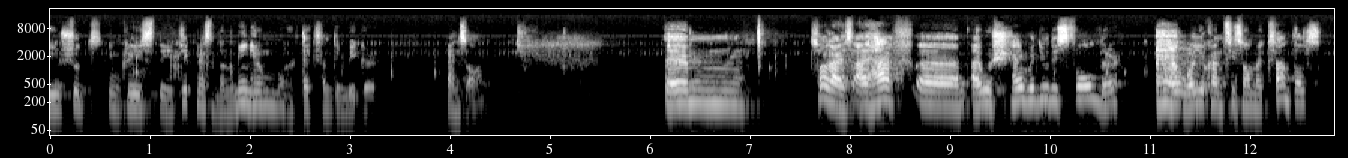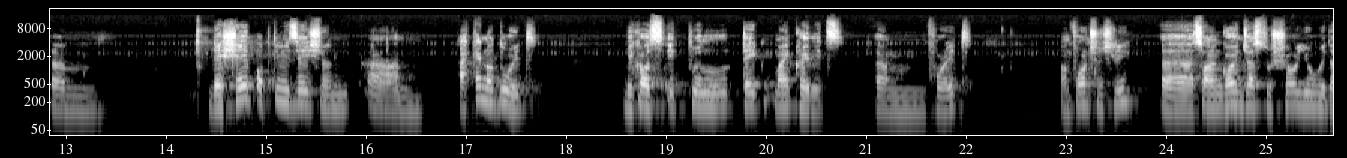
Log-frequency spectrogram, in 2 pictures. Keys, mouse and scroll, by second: 1.2 middle click, 4.4 click, 5.9 click, 7.0 middle click, 8.9 click, 12.1 click, 15.6 shift+middle click, 16.8 middle click, 22.0 click, 24.9 shift+middle click.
